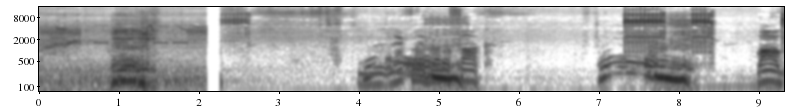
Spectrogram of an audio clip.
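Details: Rival male lion coalitions clashing on 29 December 2023: a man's voice opens, then two long, deep, throaty roaring growls with strong harmonics follow about three seconds apart. Brief rustling and clicks sound between them.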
